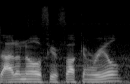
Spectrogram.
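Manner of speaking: ordinary talk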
